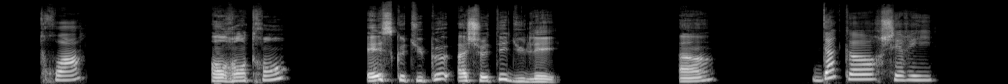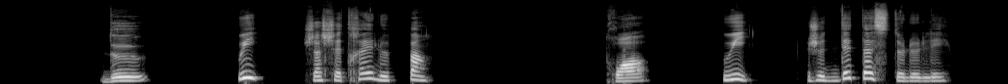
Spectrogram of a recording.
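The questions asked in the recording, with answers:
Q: En rentrant, est-ce que tu peux acheter du lait?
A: 1: D'accord, chérie.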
